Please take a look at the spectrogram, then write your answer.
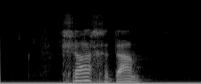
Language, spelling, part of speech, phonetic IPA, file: Dutch, graag gedaan, interjection, [ˈɣraːxəˈdaːn], Nl-graag gedaan.ogg
- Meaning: you're welcome; my pleasure (after being thanked); literally: gladly done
